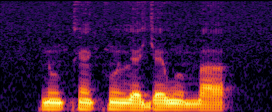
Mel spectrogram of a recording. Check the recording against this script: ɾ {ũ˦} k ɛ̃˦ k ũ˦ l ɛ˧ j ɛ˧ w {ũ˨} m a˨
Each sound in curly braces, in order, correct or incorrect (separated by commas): correct, correct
